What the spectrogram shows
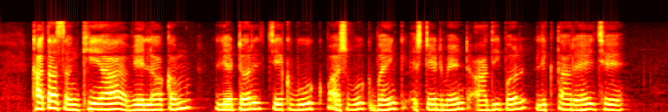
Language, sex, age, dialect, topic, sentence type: Maithili, male, 56-60, Eastern / Thethi, banking, statement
